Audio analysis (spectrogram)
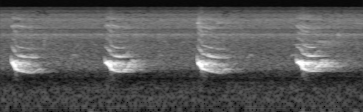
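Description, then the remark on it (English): Four evenly spaced, mournful calls from a resplendent quetzal, each a sharp onset sliding down in pitch with a whimpering, puppy-like quality, repeating about once per second with no talking. “Yeah, I'm seeing on the page it sounds like a whimpering pup.”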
